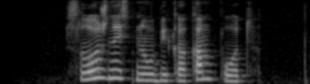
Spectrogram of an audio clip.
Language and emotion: Russian, neutral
